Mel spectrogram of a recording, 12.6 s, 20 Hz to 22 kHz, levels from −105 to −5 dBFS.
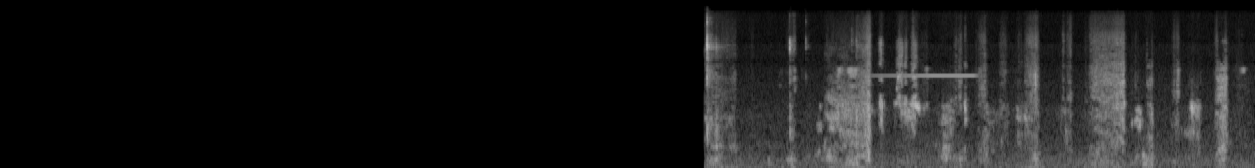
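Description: From 8.50 to 9.88 s the microphone picks up its own loudspeaker, and loop gain exceeds one at 3.5 kHz. The result is loudspeaker feedback squeal: a single piercing tone that swells in under a second until it matches the speech in loudness.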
